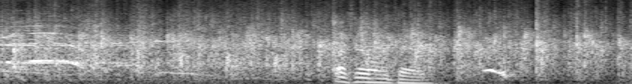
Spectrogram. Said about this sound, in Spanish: Un aplauso bien, pero ¿qué?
